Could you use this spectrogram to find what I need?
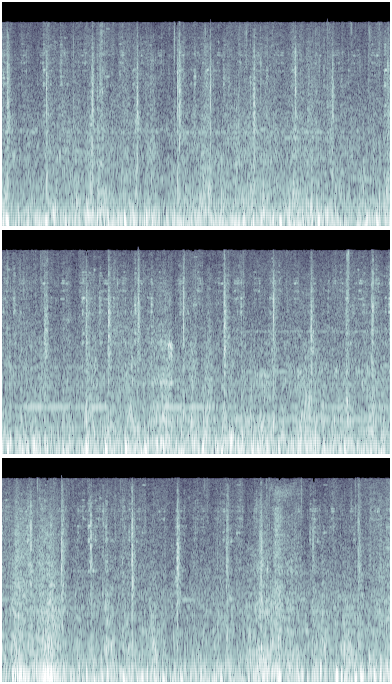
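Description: A horse-drawn wooden wagon rumbles and rattles over rough grassland.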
